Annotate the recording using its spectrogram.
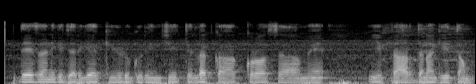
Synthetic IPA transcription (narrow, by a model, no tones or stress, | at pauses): d̪ɛːʃaːnikid͡ʒɐɾiɡe̞ːkiːɽuɡuɾiɲt͡ʃit̪ilːɐkɐkɾɔːsaːmeːiːpɾaːɾt̪ʰɐnɐɡiːt̪ɐm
